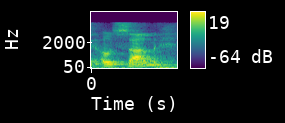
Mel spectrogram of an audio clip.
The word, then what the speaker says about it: osam: So the word osam is written without a vav. We just pronounce it osam.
